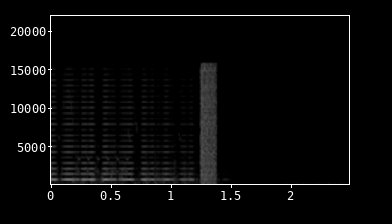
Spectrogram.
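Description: Tail of a synthesized logo sting: sustained electronic tones ringing on and fading. About a second and a quarter in, a short burst of noise cuts them off, and near silence follows.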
